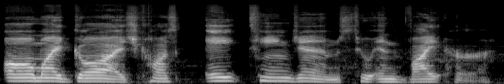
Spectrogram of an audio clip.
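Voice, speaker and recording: A man's voice: mid-range voice, drawn-out words, fairly bright tone. A man doing casual live-stream commentary while reading a visual novel, rambling and stumbling over his words as he repeats phrases.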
